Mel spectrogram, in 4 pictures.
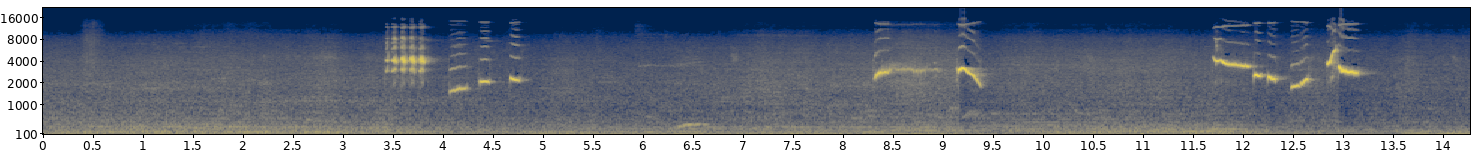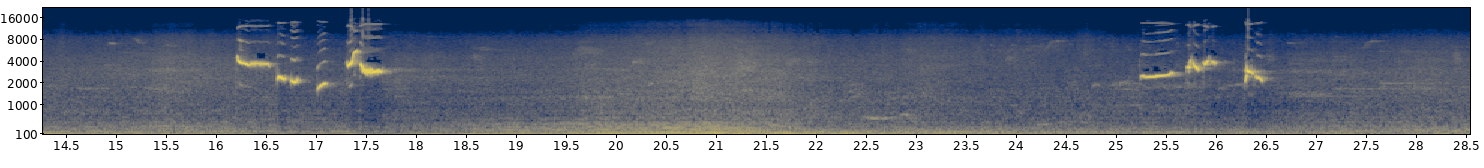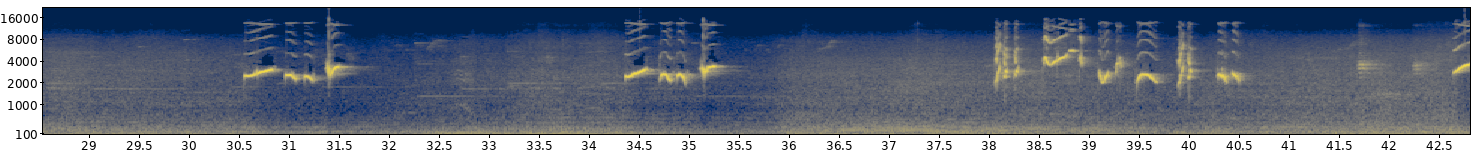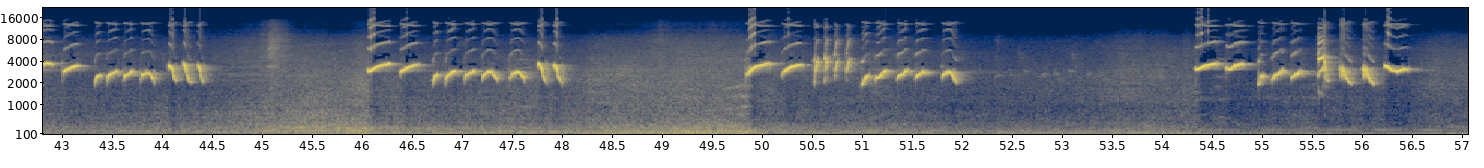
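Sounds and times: thrush singing: 0:05.9 - 0:10.6.

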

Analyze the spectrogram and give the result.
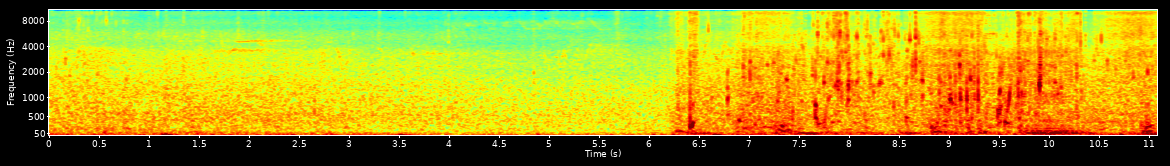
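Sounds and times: water lapping along hull: 0:00.0 - 0:03.9, 0:06.0 - 0:11.0
paddle splashing and dripping: 0:06.2 - 0:11.0.

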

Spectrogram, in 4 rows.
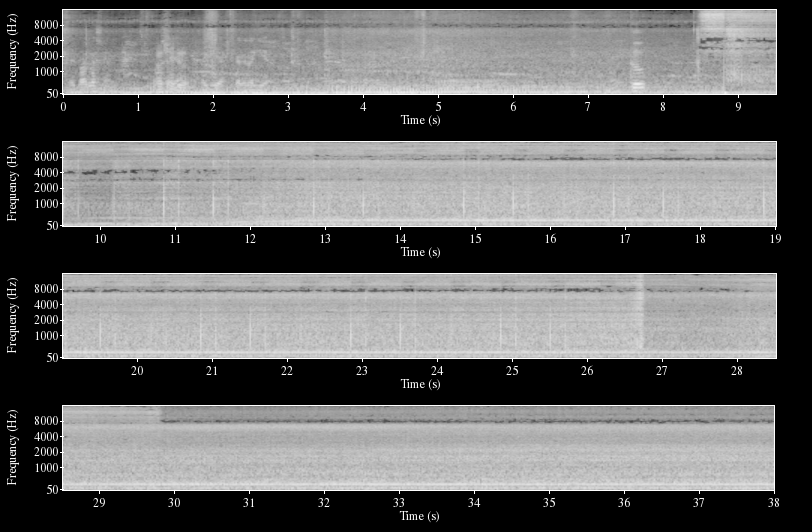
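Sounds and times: cooling fan hum: 0:00.0 - 0:38.0
welding arc ticking: 0:08.4 - 0:26.9.

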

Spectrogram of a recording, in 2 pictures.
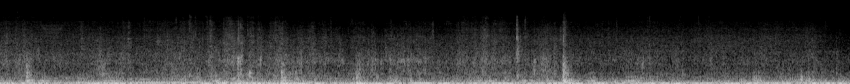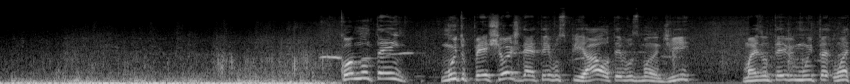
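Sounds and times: gusty wind buffeting microphone: 0:00.0 - 0:11.9
sharp knocks: 0:05.0 - 0:11.7.

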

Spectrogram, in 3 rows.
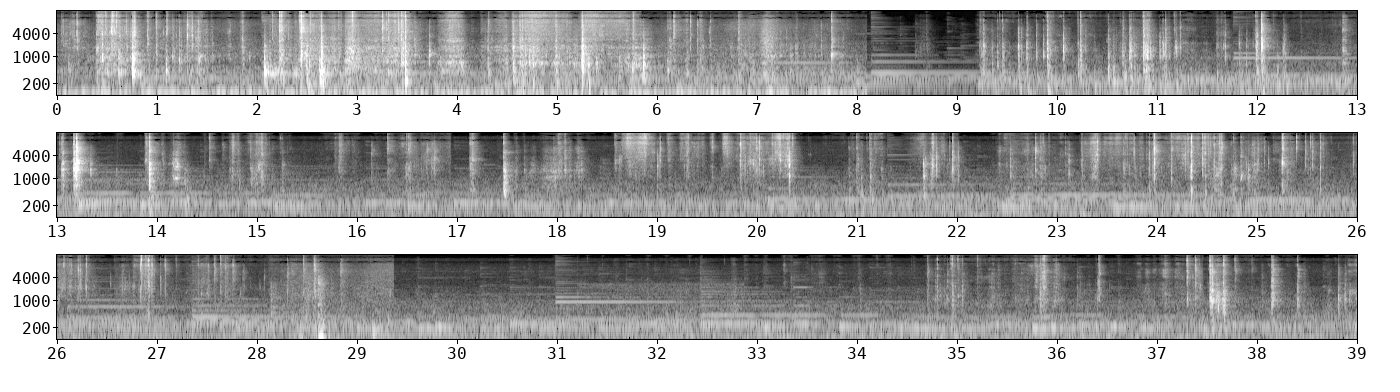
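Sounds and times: packets crinkling: 0:00.0 - 0:08.1, 0:09.2 - 0:12.5, 0:14.1 - 0:17.0, 0:17.9 - 0:28.8, 0:34.7 - 0:39.0
soft background music: 0:00.0 - 0:39.0
bottles and jars clicking: 0:09.2 - 0:15.1.

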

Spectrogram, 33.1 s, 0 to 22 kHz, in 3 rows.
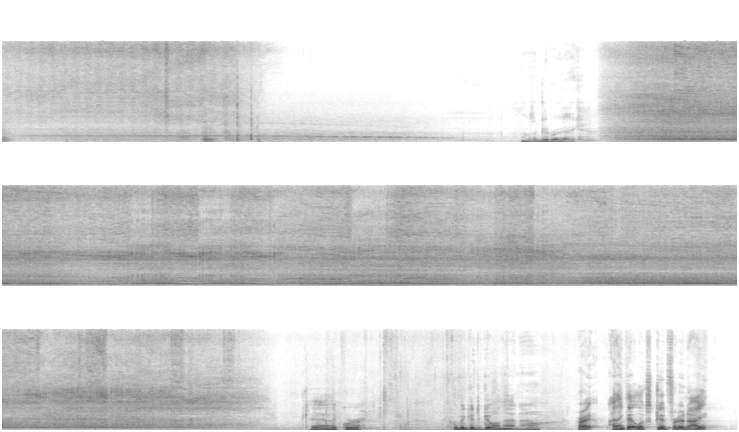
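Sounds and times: angle grinder grinding metal: 0:00.0 - 0:04.0, 0:09.0 - 0:26.1.

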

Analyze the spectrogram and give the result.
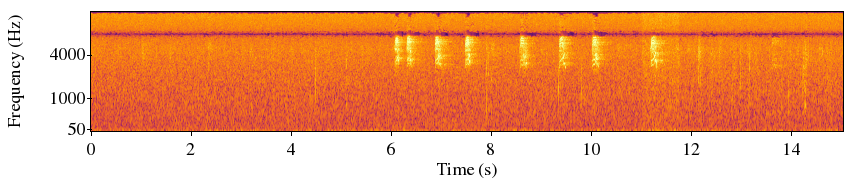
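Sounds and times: faint steady hiss: 0:00.0 - 0:15.0
bird chirping: 0:06.0 - 0:07.8, 0:08.6 - 0:10.4, 0:11.1 - 0:11.7, 0:13.6 - 0:13.9.

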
